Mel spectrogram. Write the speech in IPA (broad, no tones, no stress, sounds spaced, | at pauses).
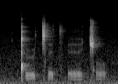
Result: ǃ ə˞ ǀ ɛ t͡sʼ ɛː ǁ ɔ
